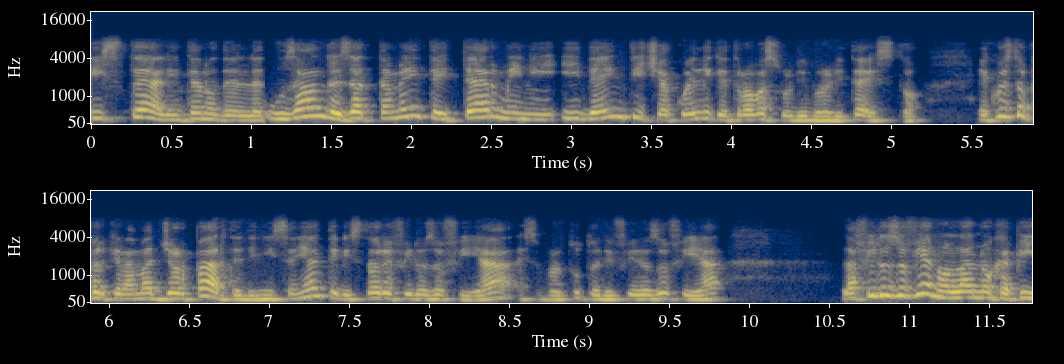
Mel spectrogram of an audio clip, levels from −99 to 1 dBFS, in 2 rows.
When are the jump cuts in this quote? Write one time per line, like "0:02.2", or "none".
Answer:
0:01.1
